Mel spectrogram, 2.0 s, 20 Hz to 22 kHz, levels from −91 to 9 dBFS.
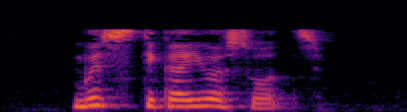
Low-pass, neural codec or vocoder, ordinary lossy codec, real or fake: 7.2 kHz; none; AAC, 64 kbps; real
